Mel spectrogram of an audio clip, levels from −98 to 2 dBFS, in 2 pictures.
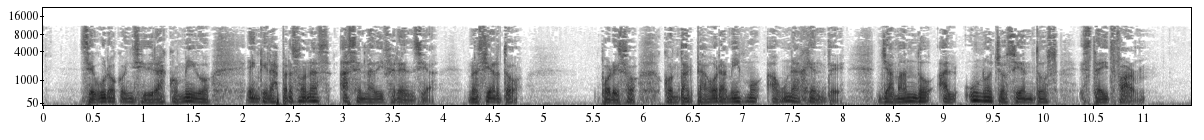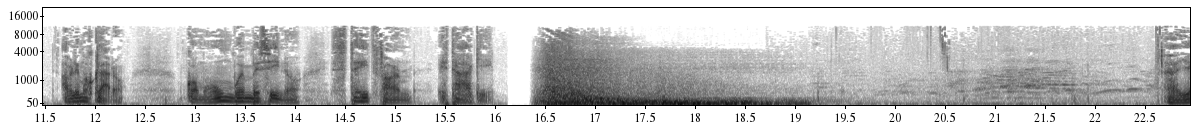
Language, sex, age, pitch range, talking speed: English, male, 40-59, 80-95 Hz, 90 wpm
